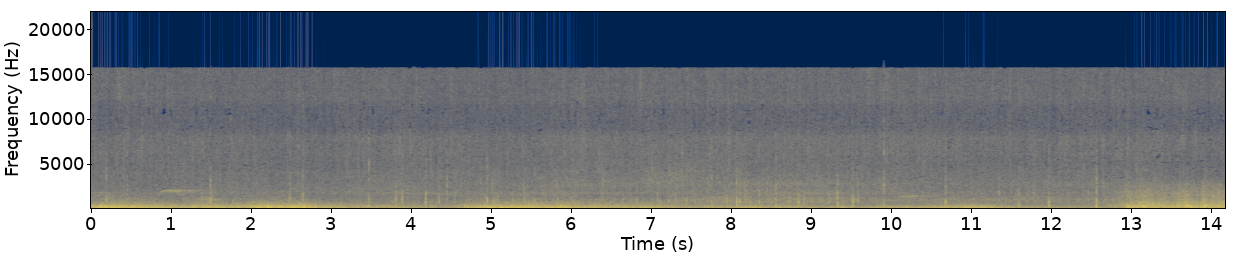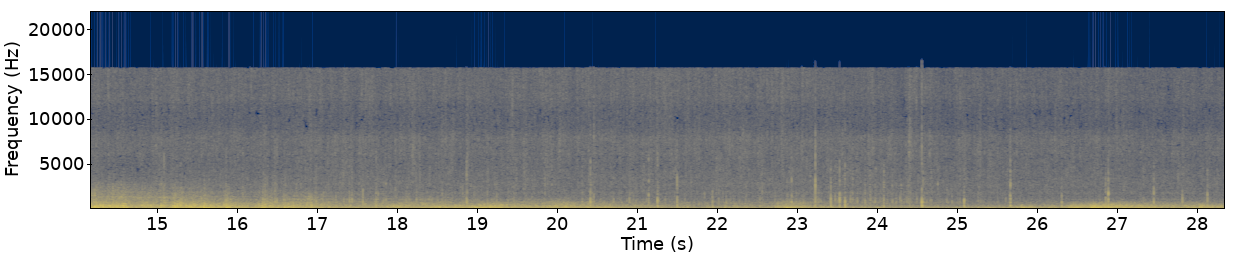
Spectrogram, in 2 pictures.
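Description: Heavy rain pouring steadily while thunder rumbles roll in again and again. The loudest rumbles come right at the start and about thirteen seconds in.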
